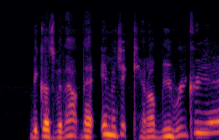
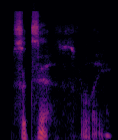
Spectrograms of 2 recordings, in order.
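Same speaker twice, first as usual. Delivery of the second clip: whispered echo; 5 semitones lower, 21 dB quieter than usual. Shown as a demonstration. Whispered echo of key word.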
